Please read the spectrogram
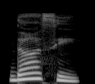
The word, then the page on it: ದಸಿ: dasi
